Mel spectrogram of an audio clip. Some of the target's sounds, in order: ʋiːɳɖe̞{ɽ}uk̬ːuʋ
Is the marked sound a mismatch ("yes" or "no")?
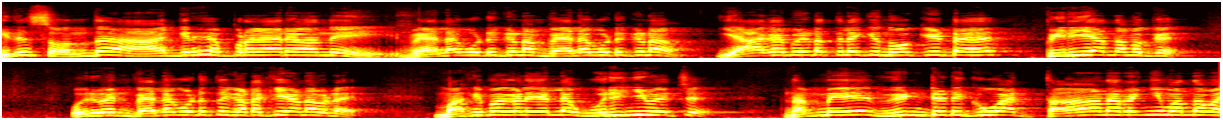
no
